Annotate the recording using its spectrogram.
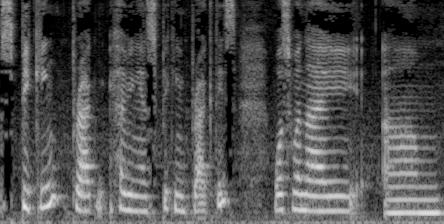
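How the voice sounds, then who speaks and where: A woman speaks with a Polish accent at a very slow pace. Her pitch varies in an ordinary way. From Poland. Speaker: English teacher. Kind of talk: interview.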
